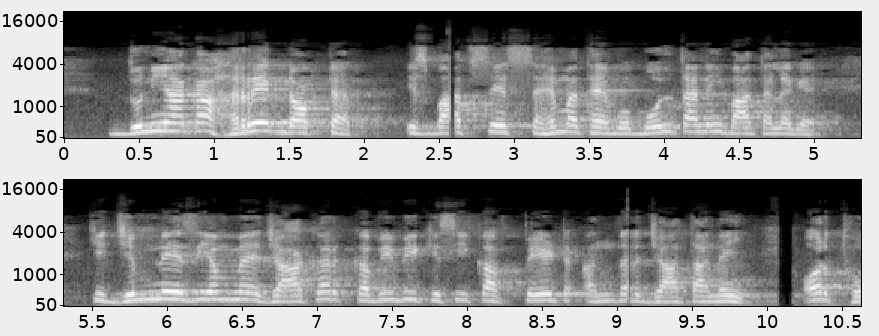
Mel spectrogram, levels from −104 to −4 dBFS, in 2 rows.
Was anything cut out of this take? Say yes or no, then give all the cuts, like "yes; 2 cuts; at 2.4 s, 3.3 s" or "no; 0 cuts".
no; 0 cuts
